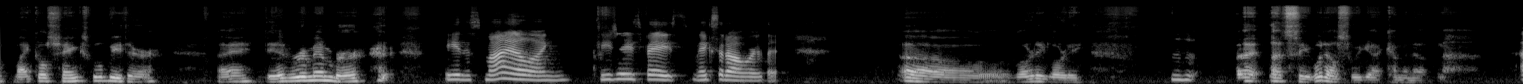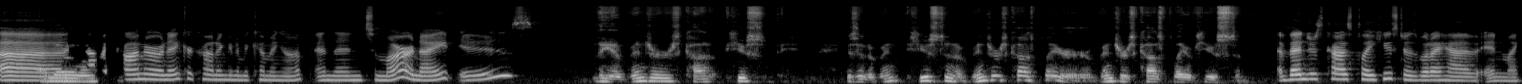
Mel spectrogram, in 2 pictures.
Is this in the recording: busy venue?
no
